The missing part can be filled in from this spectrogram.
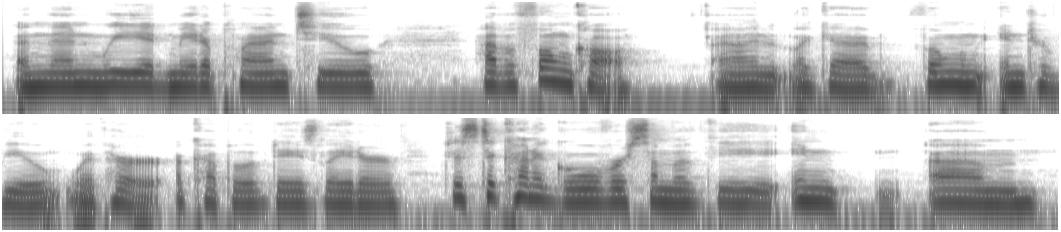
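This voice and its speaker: A woman's voice: sits low, fairly even intonation, normal speed, hardly any pauses, dark tone. A woman hosting a true crime podcast, talking casually with frequent ums and restarts. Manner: hesitant, many ums and restarts. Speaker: podcast host.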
